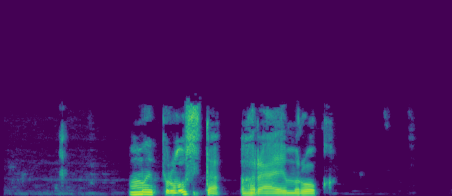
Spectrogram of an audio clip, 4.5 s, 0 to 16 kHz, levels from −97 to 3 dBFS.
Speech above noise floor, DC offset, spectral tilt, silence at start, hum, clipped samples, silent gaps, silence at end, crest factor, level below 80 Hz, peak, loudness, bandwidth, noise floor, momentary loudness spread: 61 dB; under 0.1%; -5.5 dB/octave; 1.3 s; none; under 0.1%; none; 1.35 s; 16 dB; -58 dBFS; -2 dBFS; -15 LUFS; 8 kHz; -76 dBFS; 7 LU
